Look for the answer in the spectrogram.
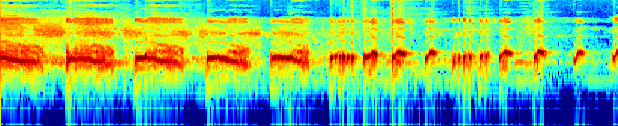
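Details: Male white-breasted waterhen call played as a trapping lure: loud harsh notes repeated about once a second, slowing into a series of short rising 'kook' notes that quicken toward the end.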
